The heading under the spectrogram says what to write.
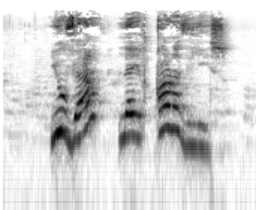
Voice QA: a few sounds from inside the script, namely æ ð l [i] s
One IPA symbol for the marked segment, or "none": i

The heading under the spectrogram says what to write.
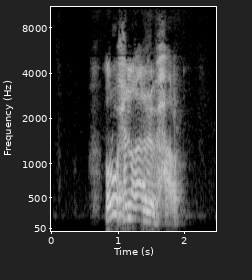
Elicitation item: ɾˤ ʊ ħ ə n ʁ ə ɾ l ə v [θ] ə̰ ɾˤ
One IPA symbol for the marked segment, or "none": ħ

